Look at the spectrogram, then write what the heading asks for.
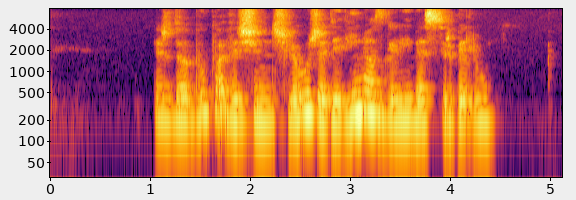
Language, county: Lithuanian, Klaipėda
